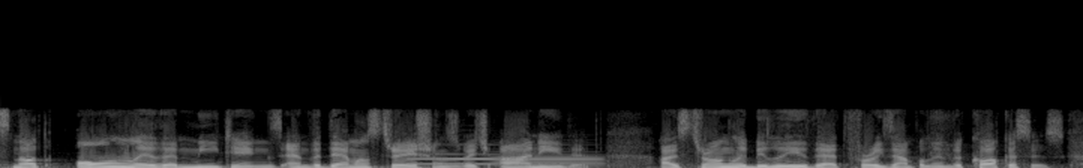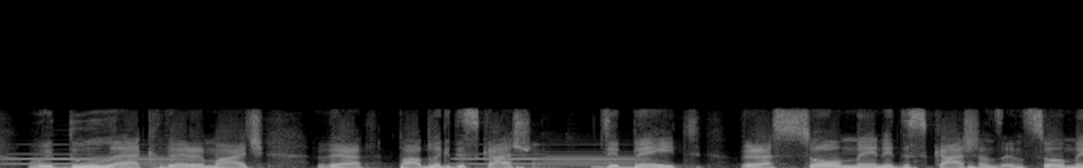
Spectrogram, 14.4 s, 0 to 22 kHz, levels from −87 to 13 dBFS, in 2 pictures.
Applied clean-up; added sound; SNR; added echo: none; Wind instrument, woodwind instrument; 16 dB; none.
